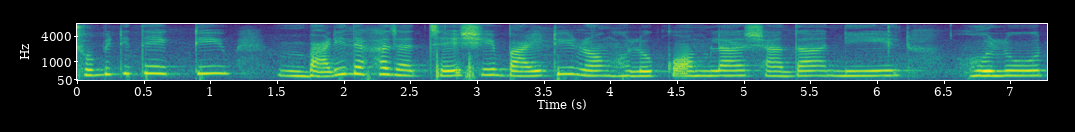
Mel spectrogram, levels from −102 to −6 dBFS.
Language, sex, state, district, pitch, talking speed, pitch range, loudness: Bengali, female, West Bengal, Cooch Behar, 265 Hz, 105 wpm, 255-335 Hz, -18 LUFS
